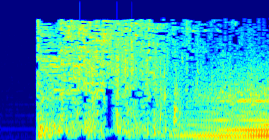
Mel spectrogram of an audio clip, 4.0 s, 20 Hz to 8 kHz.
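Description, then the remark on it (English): After a moment of silence, glass suddenly smashes with a loud, harsh crash during a break-in, shards clattering and splintering for a couple of seconds before the sound settles into a lingering ringing tone. “In the U.S., one in every 50 homes will have a break-in this year. Burglars call it smash and grab.”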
